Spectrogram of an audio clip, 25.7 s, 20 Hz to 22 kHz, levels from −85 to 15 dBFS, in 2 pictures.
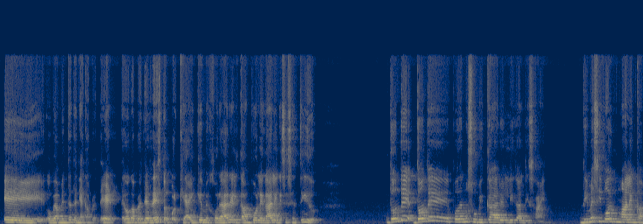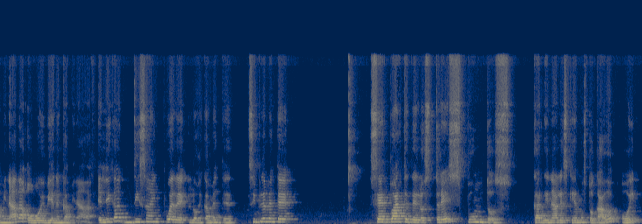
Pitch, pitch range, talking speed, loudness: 220 Hz, 200-260 Hz, 125 wpm, -23 LUFS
